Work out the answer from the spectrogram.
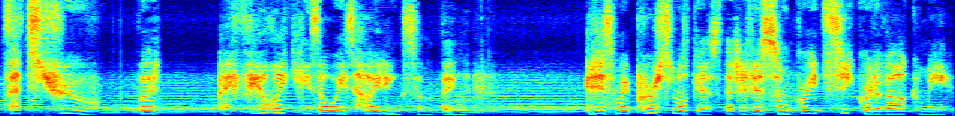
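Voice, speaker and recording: A woman's voice: high voice, fast talker, natural voice. A woman playing an earnest, bookish young female researcher in a video game, speaking politely and a little hesitantly. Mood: hesitant, wistful. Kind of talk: anime-style video game voice acting. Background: soft game music.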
